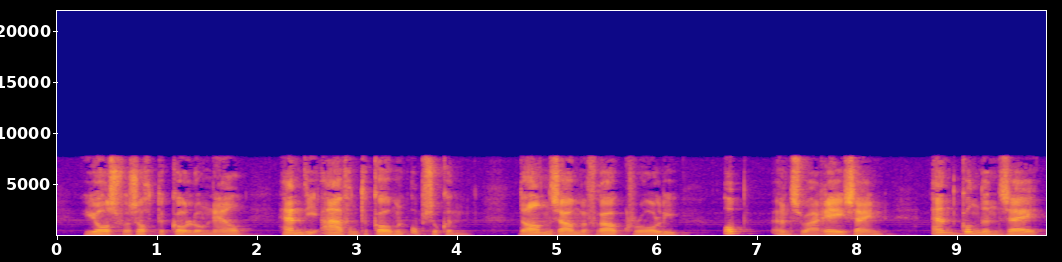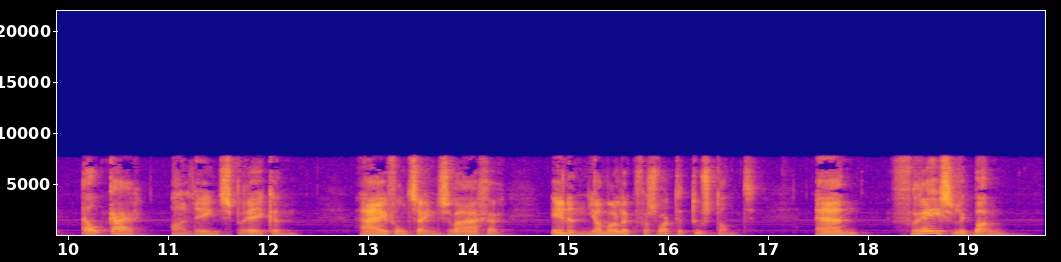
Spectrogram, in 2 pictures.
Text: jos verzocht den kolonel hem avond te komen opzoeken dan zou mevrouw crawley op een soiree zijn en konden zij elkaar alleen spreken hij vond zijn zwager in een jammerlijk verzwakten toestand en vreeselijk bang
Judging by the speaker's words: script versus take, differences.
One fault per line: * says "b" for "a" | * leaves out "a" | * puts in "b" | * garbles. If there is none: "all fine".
* puts in "dien"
